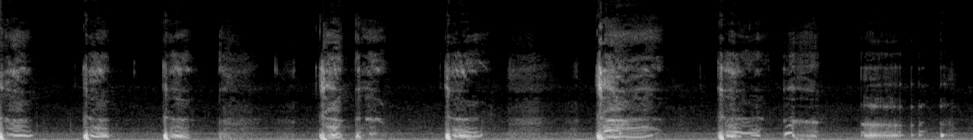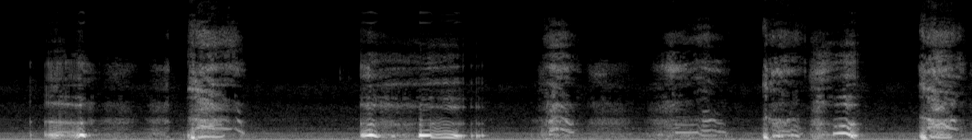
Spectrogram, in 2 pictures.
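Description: About twenty short, harsh, repeated coughs and throat clears in quick runs; persistent coughing from severely inflamed airways.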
